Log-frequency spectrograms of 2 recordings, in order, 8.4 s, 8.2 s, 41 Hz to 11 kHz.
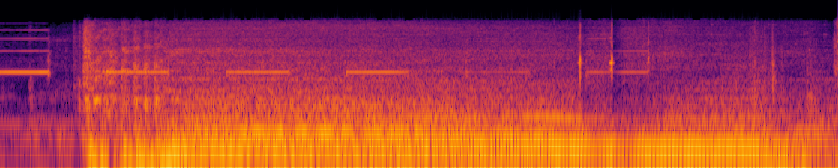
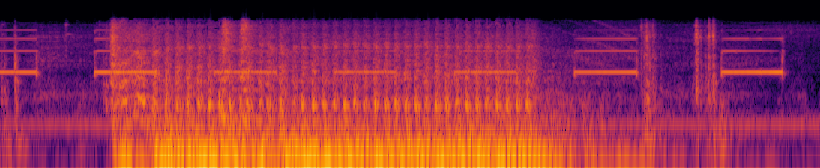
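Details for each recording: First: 2004 Jeep Wrangler 4.0L six-cylinder, code P0340, previously hard to start, after cam sensor replacement: short crank, engine catches almost at once and settles to steady idle under a chiming beep; starts normally. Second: 2004 Jeep Wrangler 4.0L six-cylinder, about 250,000 miles, code P0340 cam sensor, scan tool showing cam/crank randomly going in and out of sync: starter churns steadily about four beats a second for several seconds without catching; long-crank hard start.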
